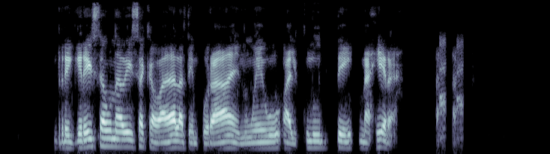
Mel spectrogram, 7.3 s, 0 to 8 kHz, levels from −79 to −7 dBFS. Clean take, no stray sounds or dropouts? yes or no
no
